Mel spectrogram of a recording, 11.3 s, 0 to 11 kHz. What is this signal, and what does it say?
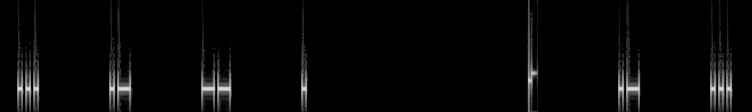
Morse code, heard as a keyed tone, about 20 wpm, spaced as for 7 wpm, 700 Hz. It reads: SAME AS
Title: 6x Character Spacing - Top 200 Words - 20wpm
